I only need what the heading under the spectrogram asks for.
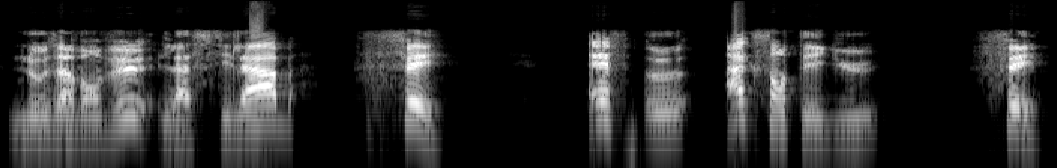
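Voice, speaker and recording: A man gives a phonics lesson for small children at a very slow, careful pace, sounding out each letter and syllable. His voice sits high and moves with a lively, sing-song rise and fall. It is a bright, clear voice, recorded dry with a slightly dull, lo-fi sound. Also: dry recording. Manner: spells out letters and syllables slowly and deliberately. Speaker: reading teacher.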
